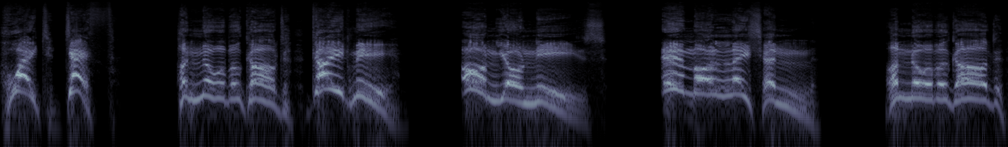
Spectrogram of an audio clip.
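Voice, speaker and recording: Casting: zealous video game warrior, rough raspy forceful voice, grandiose archaic delivery, slow and declamatory. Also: male voice, extremely high pitch, no echo, studio quality, exaggerated voice. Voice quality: gravelly, forceful. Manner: theatrical, archaic, declamatory battle cries. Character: bombastic, righteous warrior on a holy quest, zealous and grandiose. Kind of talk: video game combat voice lines.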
